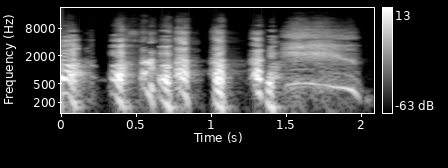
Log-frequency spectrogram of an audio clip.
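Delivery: high, bursting laugh; real laugh. Real, not acted. Laughs at own joke book title.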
